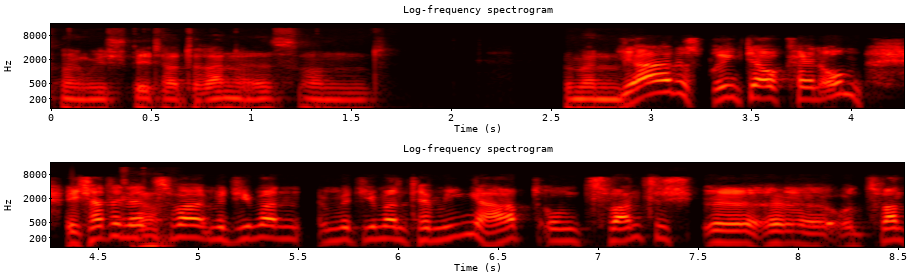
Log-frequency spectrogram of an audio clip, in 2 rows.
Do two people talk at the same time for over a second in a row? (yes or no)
no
